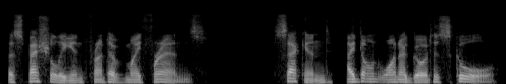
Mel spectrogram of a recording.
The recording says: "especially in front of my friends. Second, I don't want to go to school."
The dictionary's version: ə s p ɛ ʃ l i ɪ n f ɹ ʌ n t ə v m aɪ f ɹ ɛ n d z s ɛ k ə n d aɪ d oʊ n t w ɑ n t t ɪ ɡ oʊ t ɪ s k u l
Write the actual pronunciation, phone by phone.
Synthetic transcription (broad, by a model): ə s p ɛ ʃ l i ɪ n f ɹ ʌ n t ə v m aɪ f ɹ ɛ n d z s ɛ k ə n d aɪ d oʊ n t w ɑ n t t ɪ ɡ oʊ t ɪ s k u l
